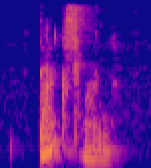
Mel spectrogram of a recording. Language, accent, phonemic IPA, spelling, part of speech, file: English, Southern England, /ˈbækslæŋ/, backslang, noun, LL-Q1860 (eng)-backslang.wav
- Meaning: 1. A form of slang composed of words whose spelling or sound is reversed 2. A form of slang composed of words whose spelling or sound is reversed.: Pig Latin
